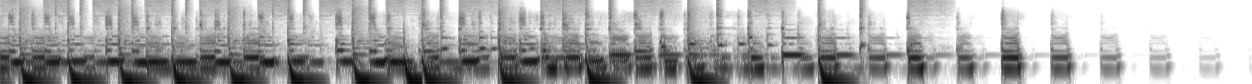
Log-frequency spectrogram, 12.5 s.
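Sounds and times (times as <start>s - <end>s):
tempo sweeps: 0.0s - 9.5s.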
